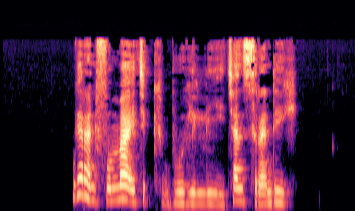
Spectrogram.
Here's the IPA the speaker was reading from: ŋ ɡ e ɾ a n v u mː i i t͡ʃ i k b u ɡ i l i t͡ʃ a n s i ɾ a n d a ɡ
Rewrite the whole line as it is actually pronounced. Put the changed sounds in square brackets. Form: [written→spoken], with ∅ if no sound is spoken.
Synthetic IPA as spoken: ŋ ɡ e ɾ a n [v→f] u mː [i→a] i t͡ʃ i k b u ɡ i l i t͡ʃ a n s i ɾ a n d [a→i] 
